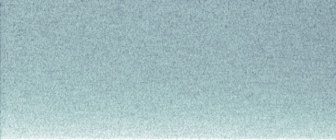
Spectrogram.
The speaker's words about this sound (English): Her brain waves would have sounded like this.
